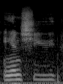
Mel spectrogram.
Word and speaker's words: Anshi: And yes, after 4 times of casting Max Play Highlander team, I have finally remembered to pronounce Anshi correct. I have no idea how that it comes out to be Anshi, but that is what YouTube comments told me.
